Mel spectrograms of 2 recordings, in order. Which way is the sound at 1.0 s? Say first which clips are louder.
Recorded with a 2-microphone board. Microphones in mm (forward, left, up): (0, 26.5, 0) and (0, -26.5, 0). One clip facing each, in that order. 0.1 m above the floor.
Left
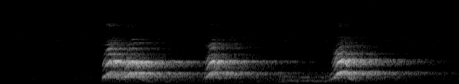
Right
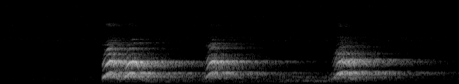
Right 1 dB; 25° right (ahead or behind).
